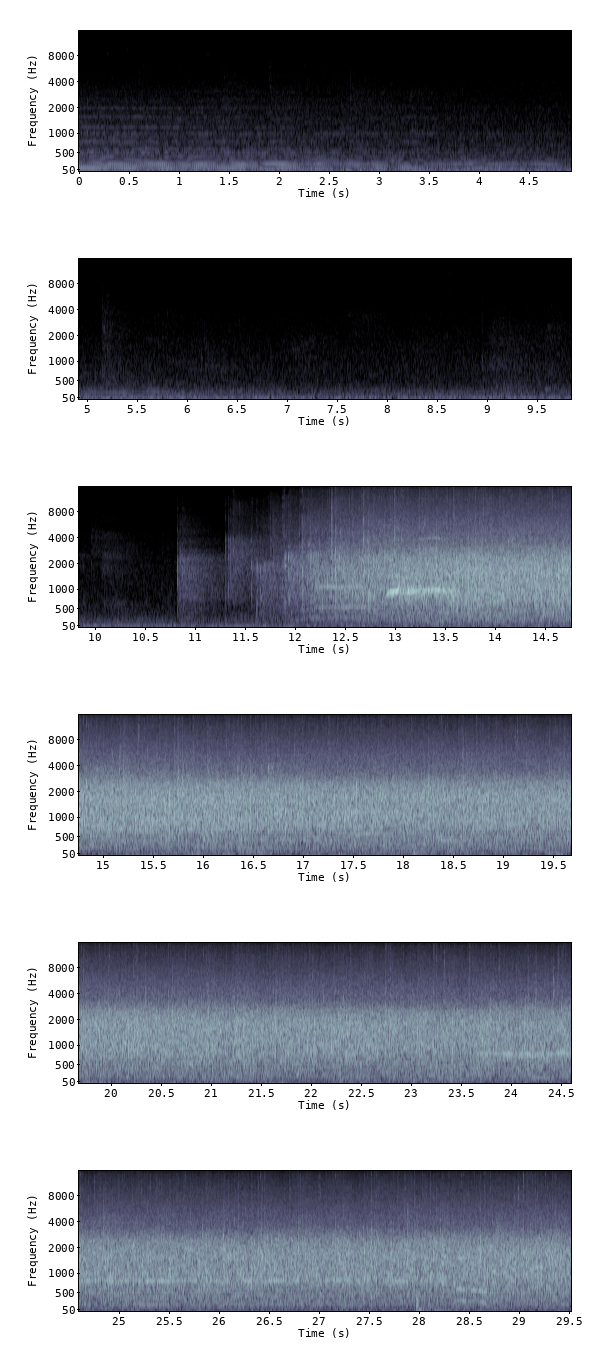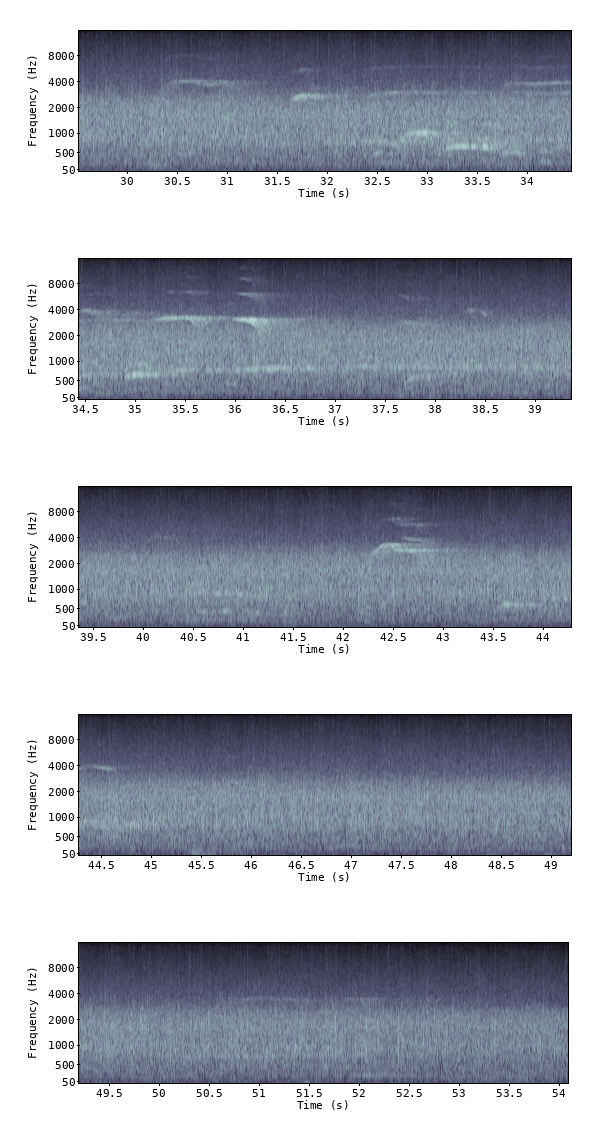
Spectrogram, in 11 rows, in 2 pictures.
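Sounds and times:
audience applauding: 11.3s - 54.0s
cheering shouts: 12.0s - 54.0s.

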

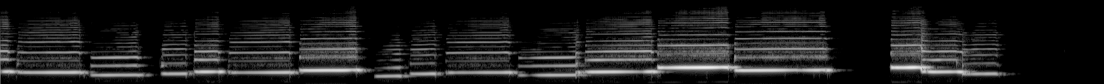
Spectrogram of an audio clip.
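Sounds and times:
solo flute melody: 0.0s - 10.2s.

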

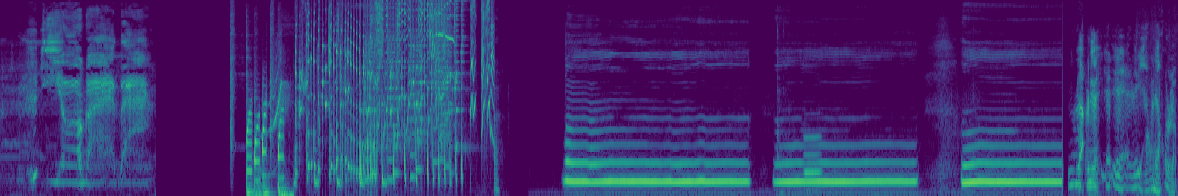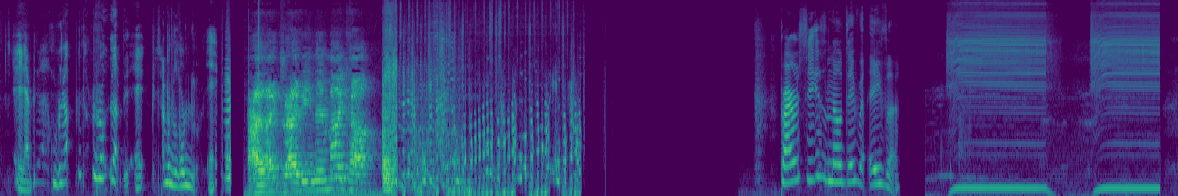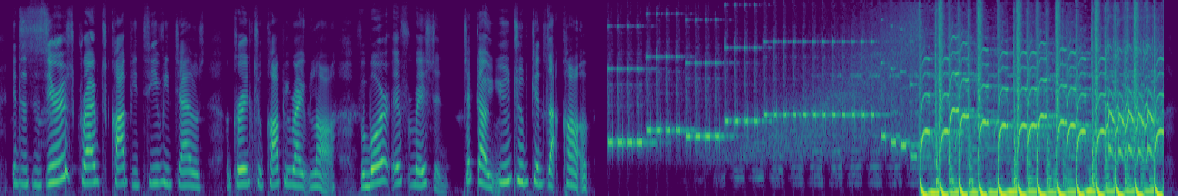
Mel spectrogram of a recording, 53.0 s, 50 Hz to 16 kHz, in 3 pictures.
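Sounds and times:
electronic buzzing tones: 31.9s - 35.1s.

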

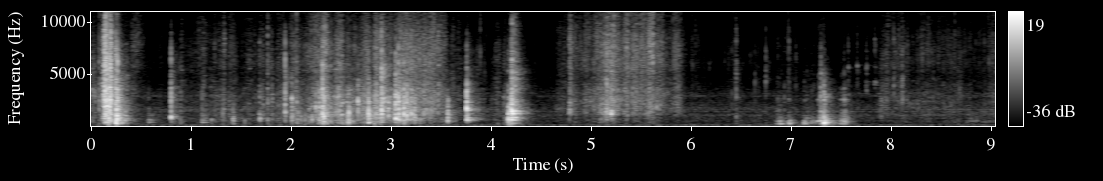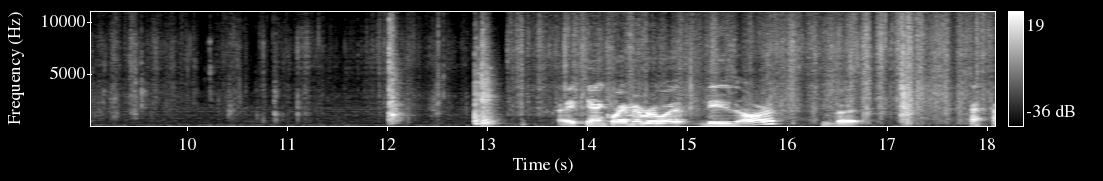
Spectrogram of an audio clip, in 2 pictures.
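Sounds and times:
bubble wrap crackling: 0.0s - 6.7s, 7.9s - 18.0s
padded mailer rustling: 8.1s - 18.0s.

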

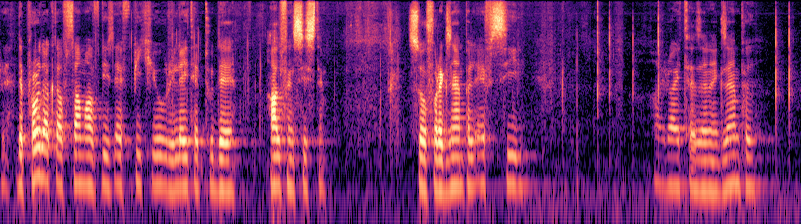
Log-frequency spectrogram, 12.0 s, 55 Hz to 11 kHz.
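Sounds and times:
chalk tapping on blackboard: 8.6s - 10.0s, 11.6s - 12.0s.

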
